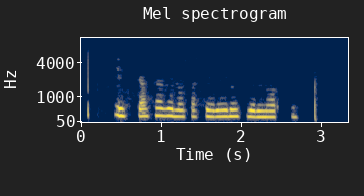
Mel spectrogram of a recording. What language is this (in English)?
Spanish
